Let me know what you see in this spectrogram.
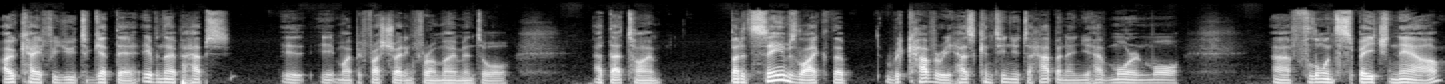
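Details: Adult man speaking; unaffected speech.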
